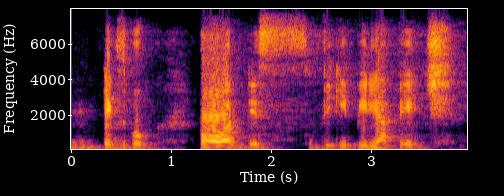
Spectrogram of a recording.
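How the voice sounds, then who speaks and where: A man's fairly low, somewhat breathy voice at a very slow pace, monotone with flat intonation, with audible room echo. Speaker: student tutor explaining exam formulas. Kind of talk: tutorial. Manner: halting, repeated words.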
